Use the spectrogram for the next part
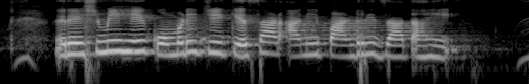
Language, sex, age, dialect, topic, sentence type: Marathi, female, 18-24, Varhadi, agriculture, statement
